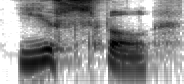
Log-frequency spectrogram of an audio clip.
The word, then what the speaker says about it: useful: We do have that Uzbek problem where they find it difficult just to say things like useful, to connect that s with the f, useful, that they often want to add a syllable.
